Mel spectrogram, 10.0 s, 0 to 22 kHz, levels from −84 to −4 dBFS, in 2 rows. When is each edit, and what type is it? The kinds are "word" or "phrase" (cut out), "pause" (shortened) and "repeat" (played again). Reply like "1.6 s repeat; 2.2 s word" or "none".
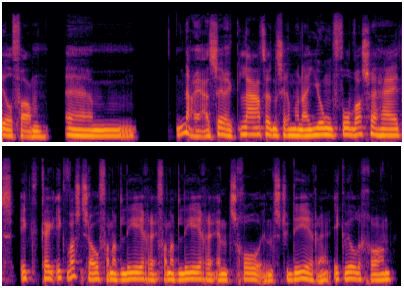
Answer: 2.9 s word; 6.0 s word; 6.9 s repeat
